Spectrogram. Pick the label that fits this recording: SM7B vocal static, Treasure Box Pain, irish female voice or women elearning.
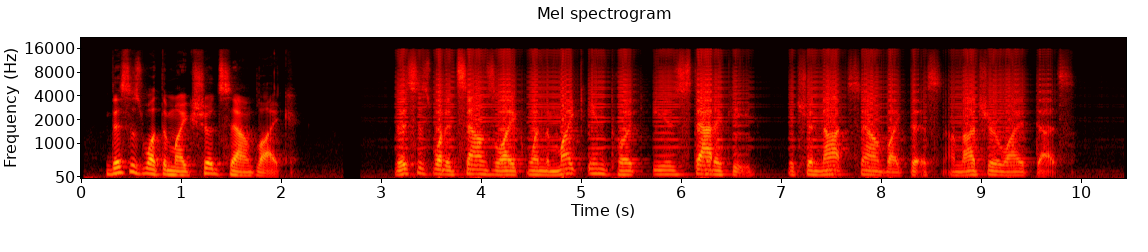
SM7B vocal static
